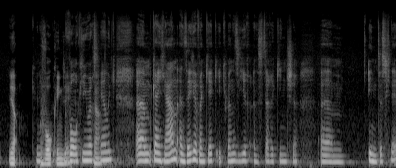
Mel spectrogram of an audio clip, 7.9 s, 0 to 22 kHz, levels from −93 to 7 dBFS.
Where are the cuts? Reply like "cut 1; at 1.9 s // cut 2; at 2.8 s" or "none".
none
